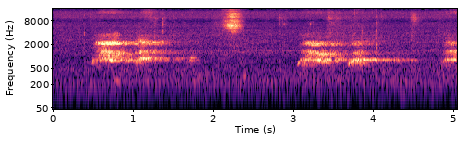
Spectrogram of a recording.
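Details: Baby macaque Anya crying in a tantrum for milk because her mother won't nurse her, Siem Reap Province, Cambodia; two bouts of loud, tonal, harmonic wailing cries, each about a second long, separated by a quieter pause.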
